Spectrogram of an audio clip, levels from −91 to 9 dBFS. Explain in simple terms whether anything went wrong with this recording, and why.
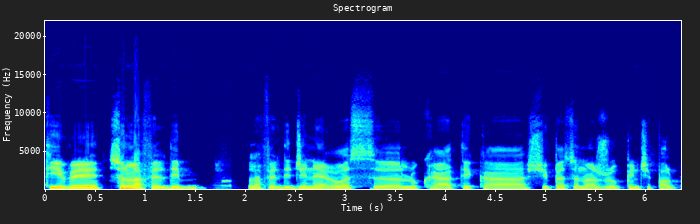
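Yes, three things went wrong in this speech clip.

From 0.90 to 0.95 s there is microphone overload: the loudest moment of speech has a harsh, crackly edge. The likely cause is that the microphone's input level was set too high, so the tops of the loudest sound waves pushed past what the recording circuit could handle and were sliced flat. Only a small fraction of the sound in that burst was cut off, but that is enough to hear as distortion.

Right after that, at 1.02 s, the microphone volume is stepped down. The speech and the background both get quieter at once, in a single step rather than a gradual fade. This likely happened because the call software noticed the distorted peak a moment earlier and turned the microphone's input level down to stop it happening again.

From 2.77 to 2.81 s there is a short concealed packet loss. 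A sliver of audio, about 20 ms long, never arrived in time. The receiving end papered over the gap by stretching out the sound it had just played, then blended back into the real audio. It comes across as a brief smear or tiny wobble in the speech.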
